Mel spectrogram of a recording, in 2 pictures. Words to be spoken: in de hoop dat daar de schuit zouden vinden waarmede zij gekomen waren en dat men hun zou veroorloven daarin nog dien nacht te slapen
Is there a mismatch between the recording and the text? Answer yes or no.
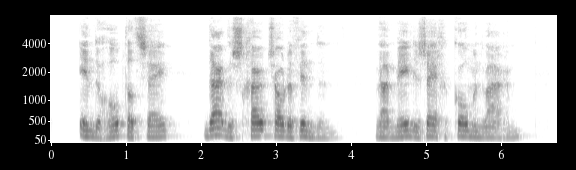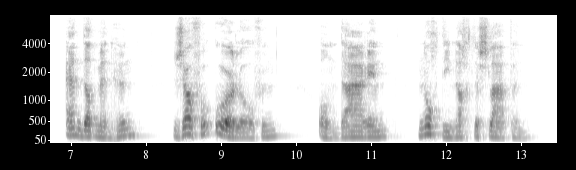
yes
